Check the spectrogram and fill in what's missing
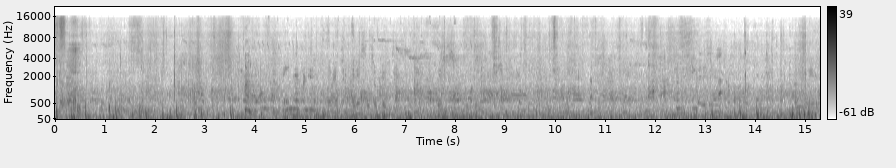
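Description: A horse cantering over a show-jumping course at an 85cm qualifier, hooves drumming in a steady three-beat rhythm at medium distance, with a rider or trainer talking over it and faint outdoor background.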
